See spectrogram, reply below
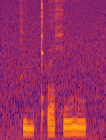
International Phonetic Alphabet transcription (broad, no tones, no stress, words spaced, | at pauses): kymqʼuχwu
